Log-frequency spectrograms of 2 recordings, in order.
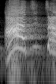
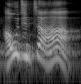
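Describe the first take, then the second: First: It is said loudly and forcefully. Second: It is said softly and weakly.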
